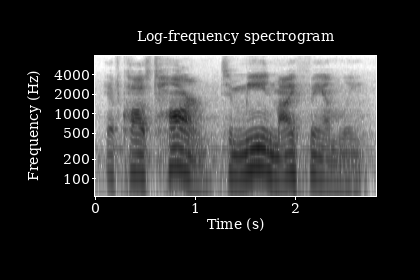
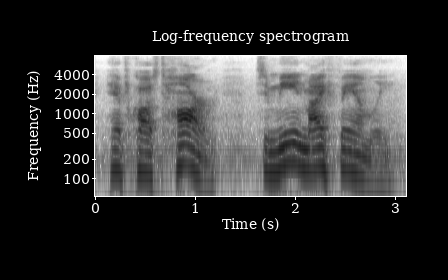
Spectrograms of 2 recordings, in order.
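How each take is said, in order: The two takes are said the same way.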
